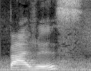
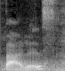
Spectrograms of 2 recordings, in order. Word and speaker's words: Paris: Now when we speak in French, we do not pronounce the last letter. Okay, so for example, if I look at Paris, in English we pronounce it as Paris, but when we say it in French, we do not pronounce this letter S. Okay, so we say Paris.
